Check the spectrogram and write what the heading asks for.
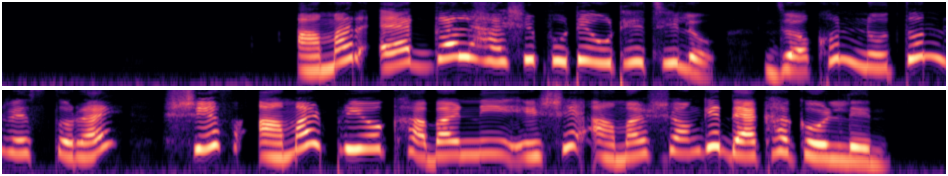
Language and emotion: Bengali, happy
